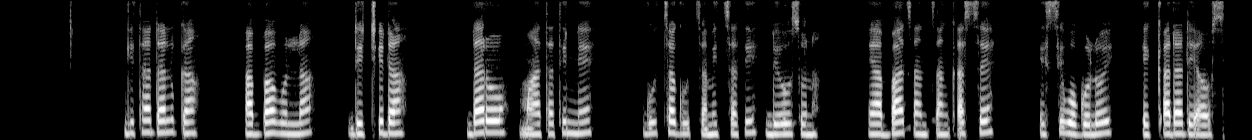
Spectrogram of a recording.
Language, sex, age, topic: Gamo, female, 18-24, government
